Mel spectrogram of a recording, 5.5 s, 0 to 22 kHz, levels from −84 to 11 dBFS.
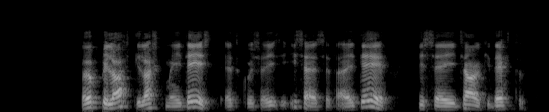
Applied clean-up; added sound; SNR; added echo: none; none; none; none.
